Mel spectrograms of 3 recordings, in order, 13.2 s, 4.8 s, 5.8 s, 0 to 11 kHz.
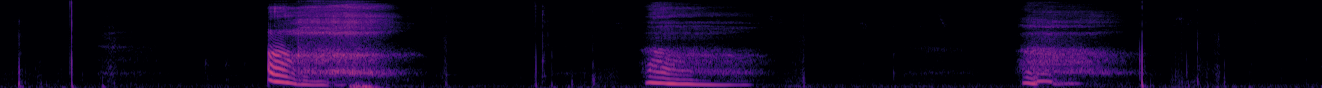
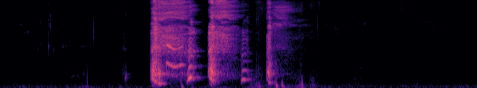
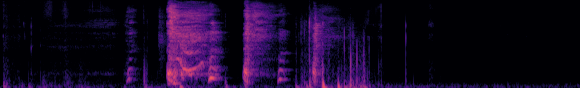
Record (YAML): exhalation_length: 13.2 s
exhalation_amplitude: 1728
exhalation_signal_mean_std_ratio: 0.37
cough_length: 4.8 s
cough_amplitude: 13239
cough_signal_mean_std_ratio: 0.31
three_cough_length: 5.8 s
three_cough_amplitude: 6764
three_cough_signal_mean_std_ratio: 0.34
survey_phase: alpha (2021-03-01 to 2021-08-12)
age: 45-64
gender: Female
wearing_mask: 'No'
symptom_none: true
smoker_status: Never smoked
respiratory_condition_asthma: true
respiratory_condition_other: false
recruitment_source: REACT
submission_delay: 1 day
covid_test_result: Negative
covid_test_method: RT-qPCR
